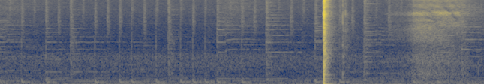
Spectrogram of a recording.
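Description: A single sharp, fairly loud crack from a scoped Walther LGR air rifle, standing alone in a quiet room, followed a second later by a soft hiss.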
